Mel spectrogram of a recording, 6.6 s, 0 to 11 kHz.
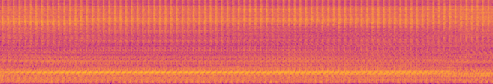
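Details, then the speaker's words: Samsung WD106 washer-dryer on test, spin reaching about 100 RPM: loud steady hiss with a regular knock about three per second, as if the drum hits something inside; fault persists though all parts were replaced new, cause not yet found. "Quando chega em 100 RPM, aí bagunça tudo. É um barulho. É um barulho. Ó, começou. Então, o barulho é esse aí. Parece que o tambor bate em alguma coisa lá dentro."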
